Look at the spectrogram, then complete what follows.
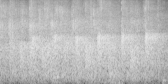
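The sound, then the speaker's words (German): A crowd applauds steadily, dense overlapping claps forming a continuous, fairly loud wash of sound with no voices over it. “Applaus”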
